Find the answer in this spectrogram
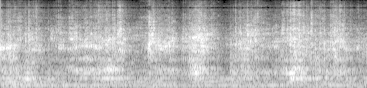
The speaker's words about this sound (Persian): این صدایی که میده مشخصه که هنوز شکرها و آرد خیلی خوب داخل این شیرمون حل نشده.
